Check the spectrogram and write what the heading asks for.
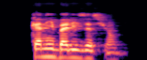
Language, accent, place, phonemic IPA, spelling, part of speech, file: French, France, Lyon, /ka.ni.ba.li.za.sjɔ̃/, cannibalisation, noun, LL-Q150 (fra)-cannibalisation.wav
- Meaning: cannibalization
